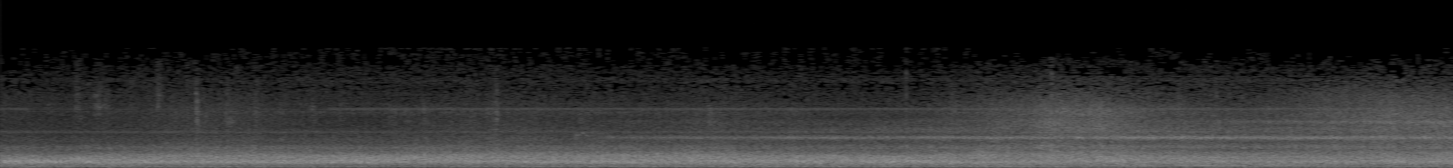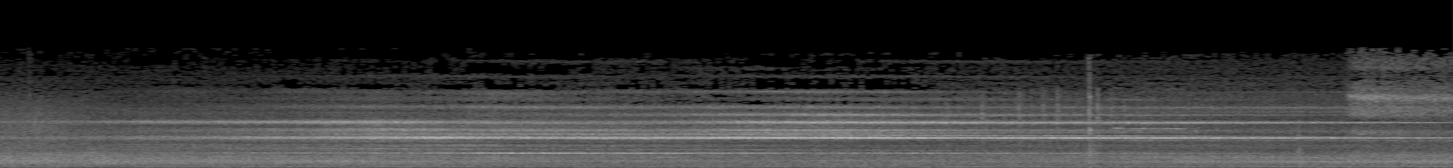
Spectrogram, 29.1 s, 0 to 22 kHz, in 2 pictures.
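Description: Class 333 electric multiple unit running into the station platform. In the second half a steady high-pitched squeal rises above an even rushing noise.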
